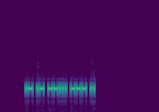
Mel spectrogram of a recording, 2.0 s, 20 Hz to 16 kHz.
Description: Morse code, heard as a keyed tone, about 63 wpm, 700 Hz. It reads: AA7OI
